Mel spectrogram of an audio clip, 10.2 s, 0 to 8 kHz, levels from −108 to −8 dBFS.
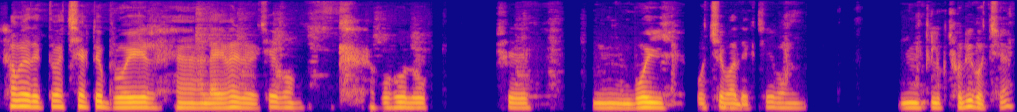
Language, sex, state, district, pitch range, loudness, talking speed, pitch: Bengali, male, West Bengal, Dakshin Dinajpur, 125-140 Hz, -28 LUFS, 135 wpm, 130 Hz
